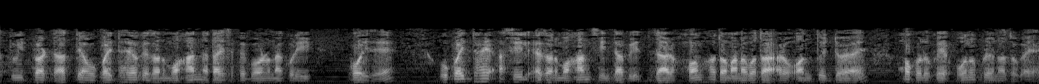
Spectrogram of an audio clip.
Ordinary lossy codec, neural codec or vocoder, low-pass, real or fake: AAC, 32 kbps; none; 5.4 kHz; real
